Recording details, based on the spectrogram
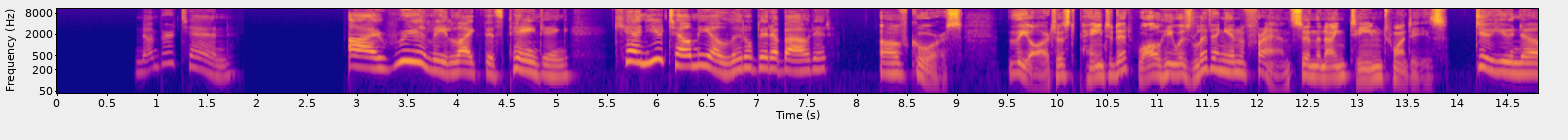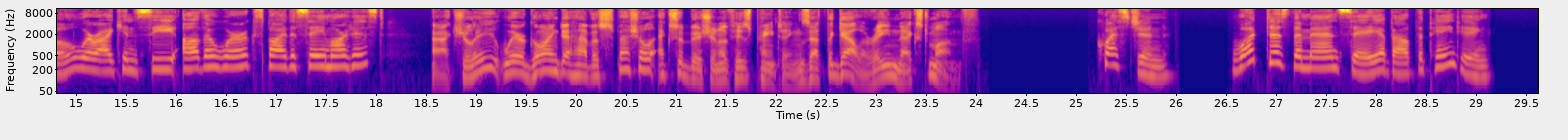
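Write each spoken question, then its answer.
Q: What does the man say about the painting?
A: The artist painted it while living in France in the 1920s.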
